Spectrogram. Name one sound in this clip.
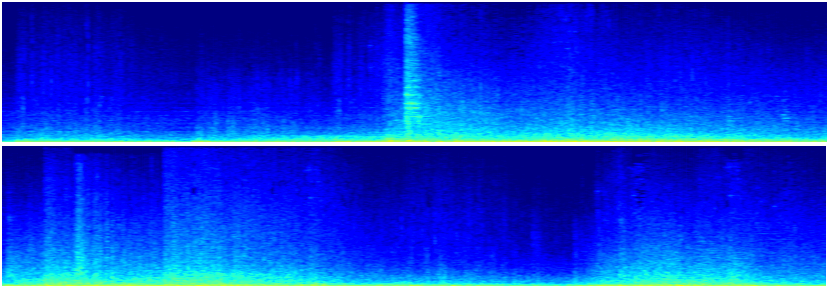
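Heavy footsteps of a giant thud and rumble.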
